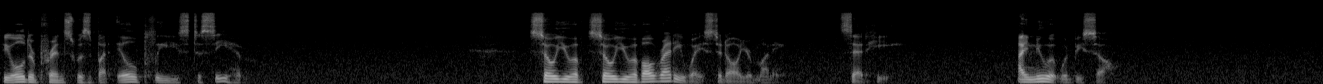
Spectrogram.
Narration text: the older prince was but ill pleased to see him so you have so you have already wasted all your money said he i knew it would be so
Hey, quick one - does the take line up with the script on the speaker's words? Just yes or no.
yes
